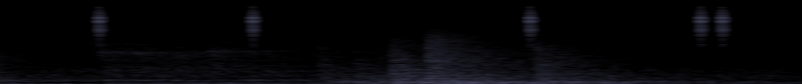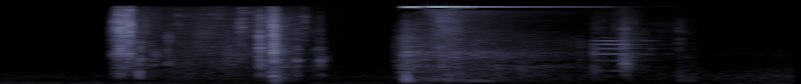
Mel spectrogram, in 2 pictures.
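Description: Soft menu clicks sound a few times.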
